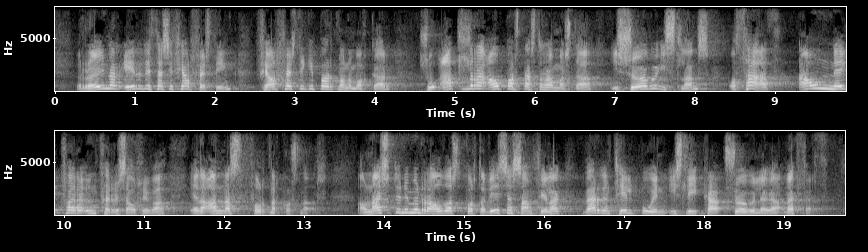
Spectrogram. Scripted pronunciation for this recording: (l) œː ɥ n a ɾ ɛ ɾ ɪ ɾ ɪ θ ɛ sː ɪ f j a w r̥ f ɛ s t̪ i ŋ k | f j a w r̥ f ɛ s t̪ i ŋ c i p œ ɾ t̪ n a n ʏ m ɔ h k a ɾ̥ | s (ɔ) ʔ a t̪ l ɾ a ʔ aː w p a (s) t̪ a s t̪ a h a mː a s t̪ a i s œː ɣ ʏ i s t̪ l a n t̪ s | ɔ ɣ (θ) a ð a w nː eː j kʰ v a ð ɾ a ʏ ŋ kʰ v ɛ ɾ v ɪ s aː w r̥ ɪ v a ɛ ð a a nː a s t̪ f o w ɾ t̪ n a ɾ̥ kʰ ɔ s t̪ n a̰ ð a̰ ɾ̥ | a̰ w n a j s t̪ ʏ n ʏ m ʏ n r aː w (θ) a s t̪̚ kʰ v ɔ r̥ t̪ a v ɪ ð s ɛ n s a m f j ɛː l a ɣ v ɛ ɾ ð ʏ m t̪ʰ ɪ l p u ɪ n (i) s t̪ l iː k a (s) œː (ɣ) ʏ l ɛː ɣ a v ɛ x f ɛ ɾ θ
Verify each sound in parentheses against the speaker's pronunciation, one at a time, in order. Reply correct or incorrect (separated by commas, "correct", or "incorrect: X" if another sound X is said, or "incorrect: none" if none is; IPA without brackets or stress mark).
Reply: incorrect: r, incorrect: u, correct, correct, incorrect: ð, correct, correct, correct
